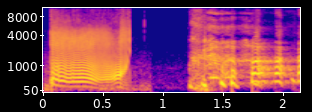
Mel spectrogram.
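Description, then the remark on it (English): A loud, drawn-out fart with a buzzing, wavering tone that tapers off near the end, followed by a short silence and then people talking and reacting. “Listen to the ending of this fart.”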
